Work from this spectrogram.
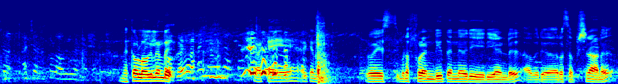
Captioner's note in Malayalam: പൊട്ടിച്ചിരി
